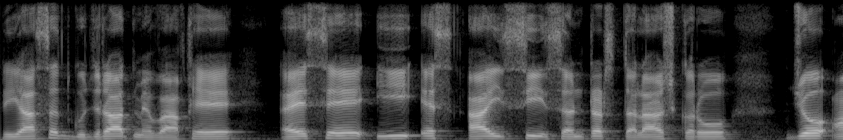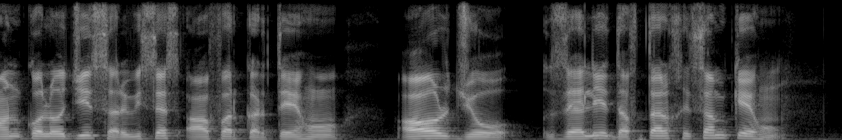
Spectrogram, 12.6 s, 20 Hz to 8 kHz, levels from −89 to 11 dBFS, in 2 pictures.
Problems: none marked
